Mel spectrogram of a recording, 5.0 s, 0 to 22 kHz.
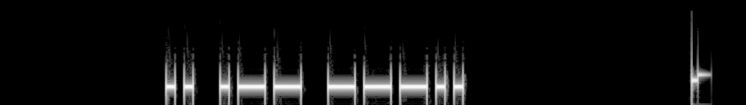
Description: Morse code, heard as a keyed tone, about 20 wpm, 700 Hz. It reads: IW8
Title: Callsign Prefixes for Top 25 DXCC - 20wpm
